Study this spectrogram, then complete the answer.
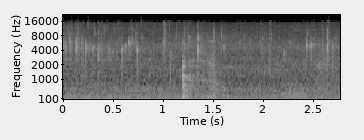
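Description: Onion frying in hot sesame oil: a faint, steady sizzle with light crackles and one brief stir clatter, quiet and even, no talk.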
